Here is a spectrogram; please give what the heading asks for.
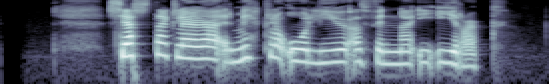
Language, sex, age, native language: Icelandic, female, 20-29, Icelandic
